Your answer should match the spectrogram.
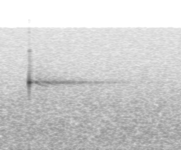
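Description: A single high bell-like chime struck once about a third of a second in, its pure tone ringing and fading over about a second, over a steady hiss.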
